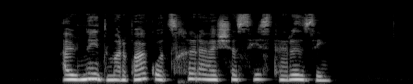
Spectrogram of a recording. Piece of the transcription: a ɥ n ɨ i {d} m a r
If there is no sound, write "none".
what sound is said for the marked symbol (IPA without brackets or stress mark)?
d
